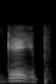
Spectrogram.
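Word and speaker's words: Gaap: Z also known as I'm pretty sure you just pronounce that as gap which is unnerving um it's Gap it's g a a p Gap I don't think so I think when there's two A's I think it's a hard a you are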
